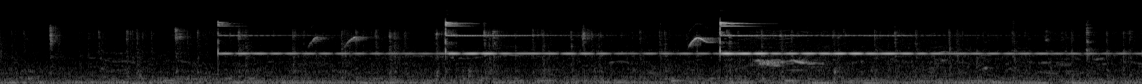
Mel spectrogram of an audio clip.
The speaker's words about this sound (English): So the bell signals another transition to just moving a little, opening our eyes, coming into the space.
